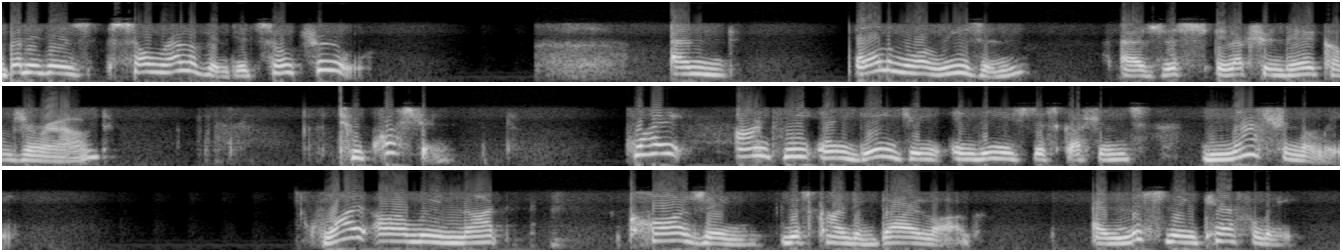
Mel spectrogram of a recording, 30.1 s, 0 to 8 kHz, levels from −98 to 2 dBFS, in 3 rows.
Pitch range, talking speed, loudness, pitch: 160-235 Hz, 80 wpm, -18 LUFS, 185 Hz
